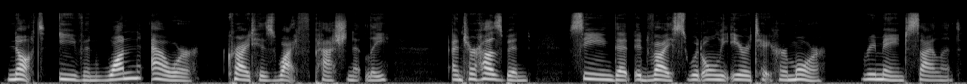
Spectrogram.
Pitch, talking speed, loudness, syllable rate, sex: 210 Hz, 130 wpm, -19 LUFS, 4.8 syllables/s, female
